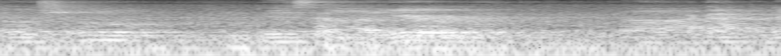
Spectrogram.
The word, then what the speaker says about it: Oshun: Yeah, my name is Oshun. I've been trying to pronounce it correctly. It's actually Oshun.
